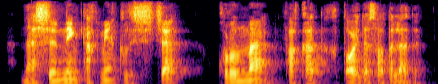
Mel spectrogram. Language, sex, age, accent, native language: Uzbek, male, 18-24, Qoraqalpog'iston, Uzbek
